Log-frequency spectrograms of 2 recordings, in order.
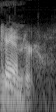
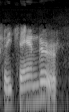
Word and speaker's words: Cekander: Cekander. – Cekander! I was so far away from that. – Yeah, just the way it looks, Cekander.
